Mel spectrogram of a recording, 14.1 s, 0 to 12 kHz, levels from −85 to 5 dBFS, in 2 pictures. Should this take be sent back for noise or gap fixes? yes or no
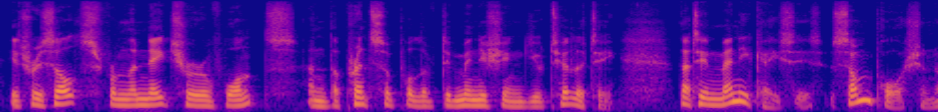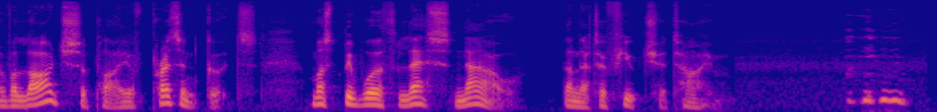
yes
